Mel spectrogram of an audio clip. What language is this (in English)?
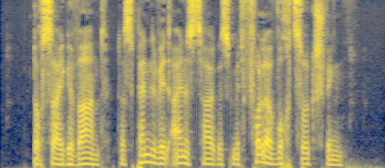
German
